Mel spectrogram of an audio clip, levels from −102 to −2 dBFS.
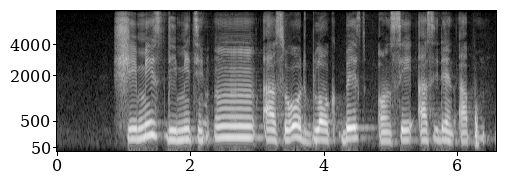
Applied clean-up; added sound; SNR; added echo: none; none; none; none.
